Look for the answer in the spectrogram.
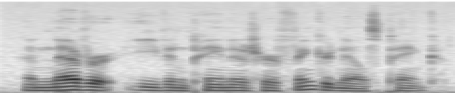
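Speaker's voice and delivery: usual speaking voice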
